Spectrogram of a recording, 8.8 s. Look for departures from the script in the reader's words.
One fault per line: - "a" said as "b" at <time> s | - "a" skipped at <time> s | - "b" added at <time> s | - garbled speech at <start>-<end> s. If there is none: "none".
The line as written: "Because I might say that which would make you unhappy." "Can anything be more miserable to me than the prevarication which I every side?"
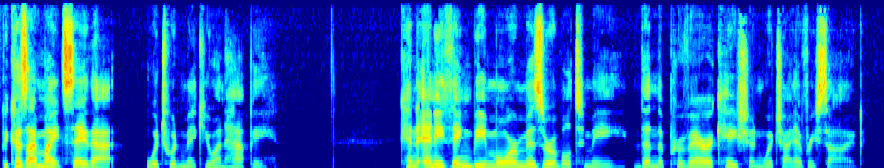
none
